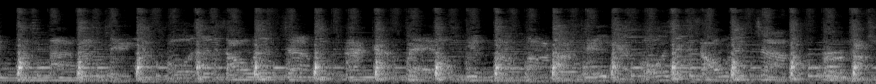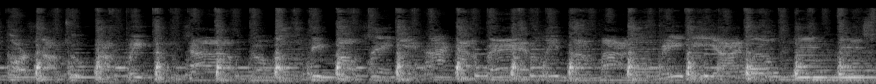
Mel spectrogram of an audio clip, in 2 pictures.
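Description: Banjo and hollow-body guitar playing together in a steady picked-and-strummed rhythm, with a chord rung out and held near the end.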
